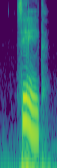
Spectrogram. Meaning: bridge: 1. A construction spanning across a waterway, road, etc. allowing the flow of traffic 2. A spiritual connection
- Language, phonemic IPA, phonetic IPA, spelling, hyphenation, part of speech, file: Estonian, /ˈsild̥/, [ˈsʲild̥], sild, sild, noun, Et-sild.ogg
